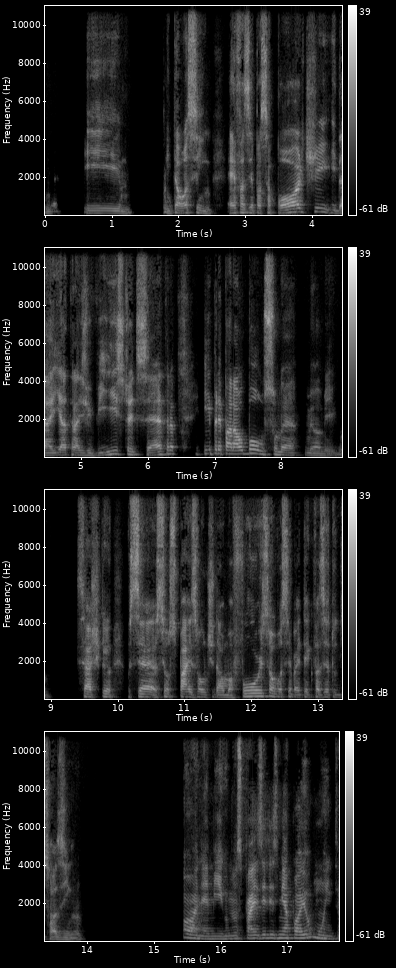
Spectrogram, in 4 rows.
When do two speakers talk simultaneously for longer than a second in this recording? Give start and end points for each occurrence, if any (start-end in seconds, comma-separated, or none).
none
